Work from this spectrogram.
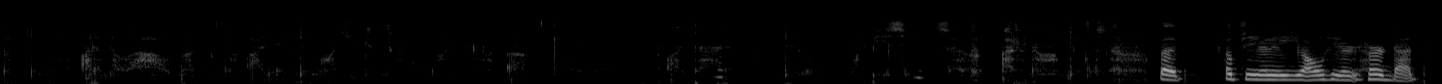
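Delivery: very quiet, breathy whisper all the way through. Greeting YouTube viewers at the start of a recording, whispering. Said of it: "I have to whisper this".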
